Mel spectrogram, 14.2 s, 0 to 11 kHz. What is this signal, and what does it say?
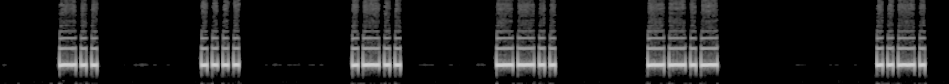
Morse code, heard as a keyed tone, about 15 wpm, 770 Hz. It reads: D H L Z Q F
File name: Onlinelehrgang / morsen / DJ4UF Morsen17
